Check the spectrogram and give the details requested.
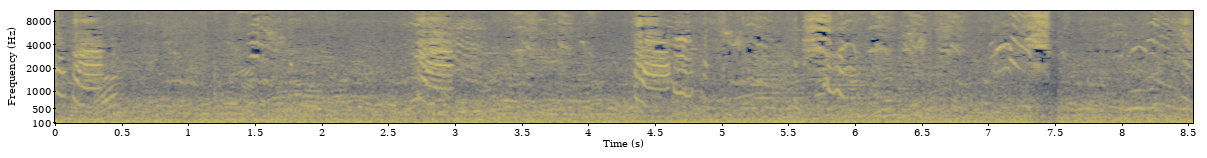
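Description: Grey parrot chicks give harsh, rasping squawks about every second or so, over a steady rumble of background noise and murmuring.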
